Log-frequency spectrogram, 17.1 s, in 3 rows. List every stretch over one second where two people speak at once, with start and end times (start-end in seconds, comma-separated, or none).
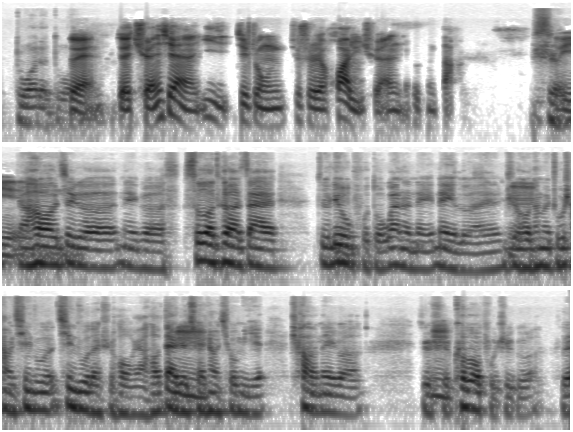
none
